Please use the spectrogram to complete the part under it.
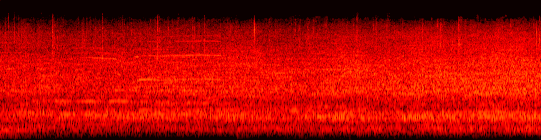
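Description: A wrestling arena crowd roars and cheers steadily throughout, a dense, loud wash of voices with scattered shouts rising near the end.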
